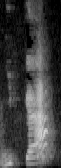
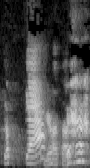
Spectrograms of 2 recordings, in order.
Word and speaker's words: diếp cá: Người ta gọi là diếp cá. Còn mình đây ở quê mình đọc là gấp cá. Mấy người ta còn là đọc gấp cá không à, gấp cá giống như gấp con cá ăn vậy.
